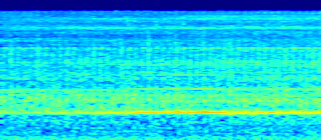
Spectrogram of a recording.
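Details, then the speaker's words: Audi with a TFSI direct-injection engine, check-engine light on, idling with the engine cover still fitted: a thin steady whistle, like something scraping (belt or pulley suspected), over an irregular, unstable idle. "Se vocês prestarem atenção aí, vocês vão ver que tem um barulho aí no motor, ó. E a marcha lenta, pessoal, ela tá irregular, ó. Não tá estável não, tá?"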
